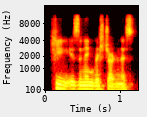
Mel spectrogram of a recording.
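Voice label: Voice Acting es M, Spanish, male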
